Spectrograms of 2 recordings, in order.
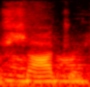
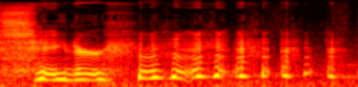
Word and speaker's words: Shadr: Tell Shadra he can forget the debt. Oh, that's how you pronounce it. I thought it was Shader. Shader. Nice. Sounds like fodder.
